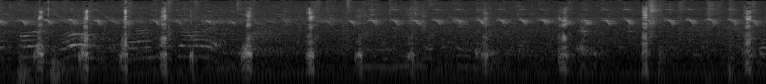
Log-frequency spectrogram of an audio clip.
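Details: Domestic pig uttering short, harsh grunts in a steady series, roughly two per second, each with a low buzzy tone; a thin, regular high chirping runs underneath throughout.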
